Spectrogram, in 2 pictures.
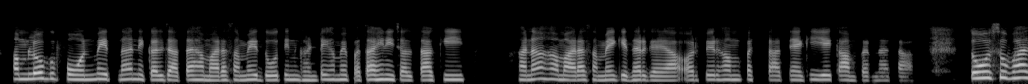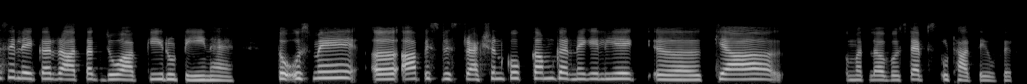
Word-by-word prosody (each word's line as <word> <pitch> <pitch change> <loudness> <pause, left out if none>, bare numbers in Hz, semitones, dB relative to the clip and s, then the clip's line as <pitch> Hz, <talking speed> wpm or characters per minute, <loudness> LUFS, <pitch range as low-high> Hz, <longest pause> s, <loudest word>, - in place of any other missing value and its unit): हम 245 0 +2
लोग 260 0 +3
फ़ोन 225 -1 +2
में 250 - +2
इतना 230 +1 -2
निकल 210 -3 -1
जाता 210 0 0
है 215 - +1
हमारा 200 -1 0
समय 210 +2 -2
2-3 210 +2 -3
घंटे 200 +2 -4
हमें 225 0 -2
पता 215 +2 -2
ही 225 +1 +3
नहीं 225 -1 +1
चलता 200 0 -1
कि 215 +1 -4 0.6
है 215 - +1
ना? 235 +3 +1
हमारा 210 -2 +2
समय 210 +1 -3
किधर 205 0 -1
गया 190 -1 -2
और 205 +1 -6
फिर 215 -1 -3
हम 215 0 -3
पछताते 210 -1 -7
हैं 205 - 0
कि 225 - -11
ये 215 - +2
काम 205 -1 -1
करना 185 0 -10
था। 180 -1 -12 0.6
तो 295 +2 +6
सुबह 305 0 +3
से 315 -1 0
लेकर 265 -2 +2
रात 225 -2 +2
तक 250 -3 +2
जो 230 - +3
आपकी 240 +4 -3
रूटीन 205 -4 0
है, 190 -2 -2 0.5
तो - - +5
उसमें 295 +2 +3 0.2
अ, 235 - +3 0.2
आप 255 +1 +4
इस 265 -2 -7
डिस्ट्रैक्शन 250 +1 -1
को 285 +2 -1
कम 275 0 +2
करने 250 -3 +1
के 255 +1 -1
लिए 260 +1 +2
अ, - - -13 0.2
क्या 215 +2 +2 1.2
मतलब 205 0 -3
स्टेप्स 220 +1 -2
उठाते 195 -3 -3
हो 180 -2 -8
फिर? 185 0 -9
220 Hz, 180 wpm, -23 LUFS, 205-250 Hz, 1.2 s, तो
